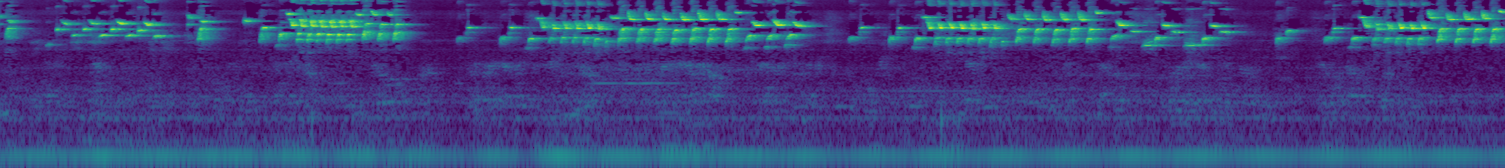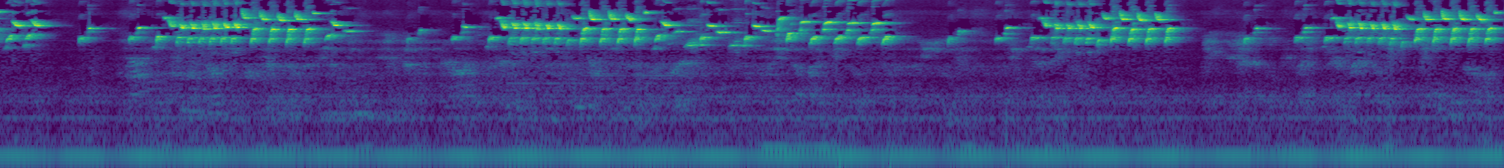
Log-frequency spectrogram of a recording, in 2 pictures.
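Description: European goldfinch singing: a run of short twittering song phrases, one every three seconds or so, over a steady low hum.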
